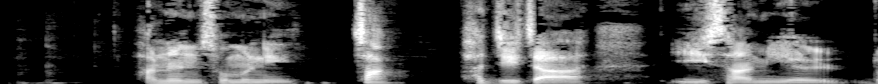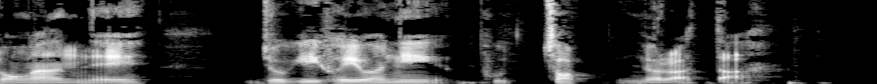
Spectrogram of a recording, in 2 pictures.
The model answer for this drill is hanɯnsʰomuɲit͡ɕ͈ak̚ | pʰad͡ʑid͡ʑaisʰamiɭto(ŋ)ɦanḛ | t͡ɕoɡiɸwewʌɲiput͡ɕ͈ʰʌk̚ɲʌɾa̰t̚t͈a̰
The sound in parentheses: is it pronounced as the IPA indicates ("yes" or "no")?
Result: yes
